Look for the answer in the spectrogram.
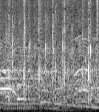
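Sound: audience clapping hands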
